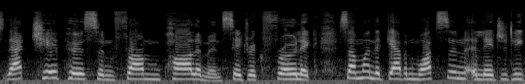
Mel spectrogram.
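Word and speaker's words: Cedric Frolick: And this time, Erin, it's ANC MP and National Assembly House Chair Cedric Floric. Or let me try that again. Cedric Floric, is that the right pronunciation?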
